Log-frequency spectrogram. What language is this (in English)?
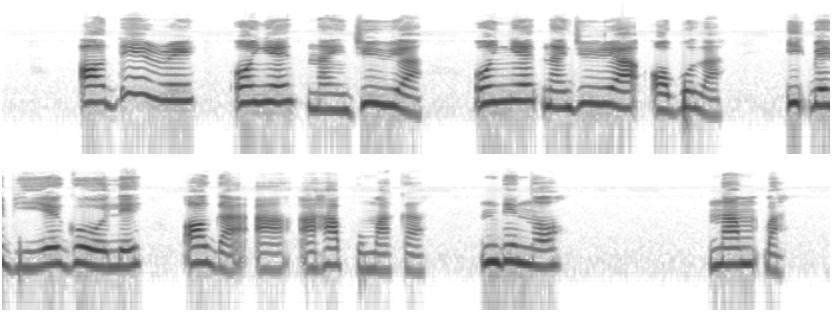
Igbo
